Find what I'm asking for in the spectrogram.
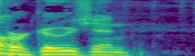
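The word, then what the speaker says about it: Vasgersian: Or talk about Matt Vergasian. Isn't that how you say it? Vergasian? – Vergasian.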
